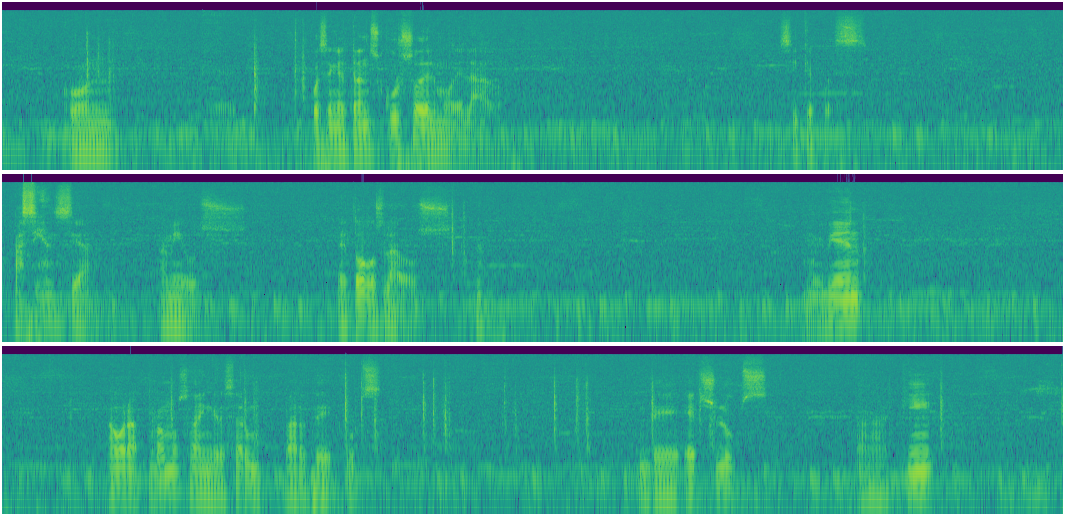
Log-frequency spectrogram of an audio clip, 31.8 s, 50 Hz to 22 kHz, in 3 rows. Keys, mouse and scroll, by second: 1.0 ctrl+z, 1.9 middle click, 2.9 o, 3.7 click, 4.3-4.8 scroll down 3, 4.8-6.1 scroll up 3, 7.9-8.4 scroll down 1, 8.9 scroll up 1, 9.7 scroll up 2, 10.7 scroll up 2, 11.2 scroll down 2, 11.2 scroll up 2, 11.3 middle click, 11.8 scroll down 2, 12.0 scroll up 1, 12.2 middle click, 13.1 scroll up 1, 13.3 middle click, 14.2 scroll up 1, 14.4 middle click, 15.1 scroll up 1, 15.2 Tab, 15.6-16.4 middle drag, 16.8-17.8 middle drag, 17.8 scroll up 1, 18.1 scroll down 2, 18.3-19.2 middle drag, 19.1 Tab, 19.8-22.1 middle drag, 22.2 middle click, 23.7 ctrl+r, 24.1 ctrl+click, 24.8 ctrl+z, 26.3 Escape, 27.0 ctrl+z, 28.2 ctrl+r, 28.9 click, 30.1 click.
